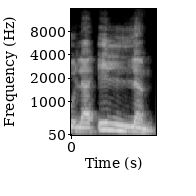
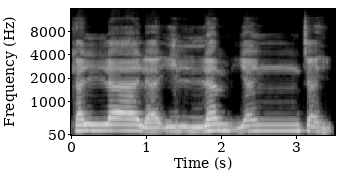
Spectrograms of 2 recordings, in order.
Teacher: Al-idgham bighayri gunna. That's why I recited la illam as if the Nuun was not there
